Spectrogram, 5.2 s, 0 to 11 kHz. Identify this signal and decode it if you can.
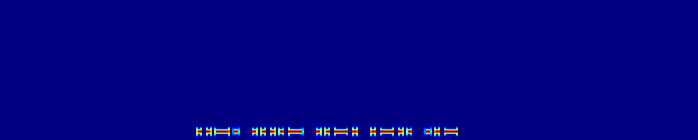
Morse code, heard as a keyed tone, about 36 wpm, 700 Hz. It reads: F4FLU
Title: DXCC-100 Call Signs - 5 Characters - Repeated 3x - 35wpm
